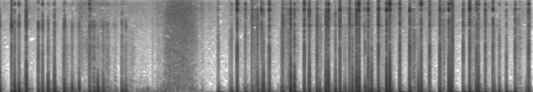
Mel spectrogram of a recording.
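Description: A round, flat, hand-sized makeup compact with a brown textured top and gold-colored rim is held over a microphone while long white nails scratch and tap its lid. Quick, dull, low-heavy taps patter irregularly, broken around the middle by a brief soft scratching before the tapping resumes.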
